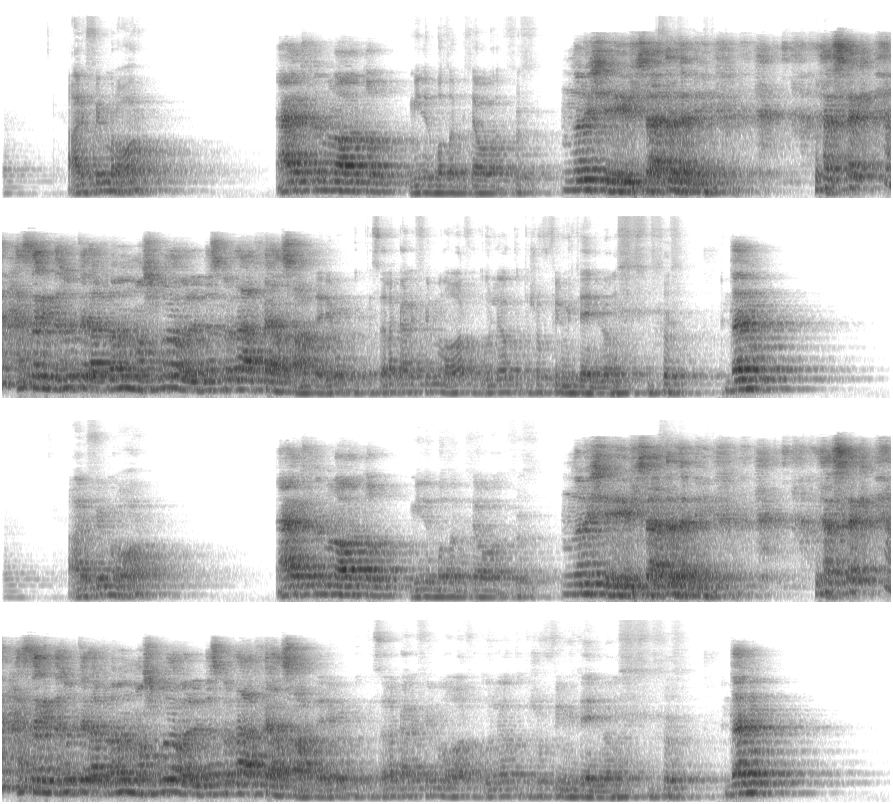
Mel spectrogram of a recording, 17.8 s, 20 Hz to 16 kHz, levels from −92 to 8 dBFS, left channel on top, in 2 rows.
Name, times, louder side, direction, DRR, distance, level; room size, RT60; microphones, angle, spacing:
voice 1, 0.7-1.4 4.1-5.2 6.4-7.1 8.1-8.3 11.8-15.6, left 1 dB, 70° left, 2 dB, 0.4 m, -30 dB
voice 2, 2.7-3.8 5.6-6.9 7.1-7.2 7.5-11.9 16.1-16.4, equal, 10° left, -10 dB, 1.0 m, -22 dB
2.5 x 2.0 x 2.6 m, 1.3 s
head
